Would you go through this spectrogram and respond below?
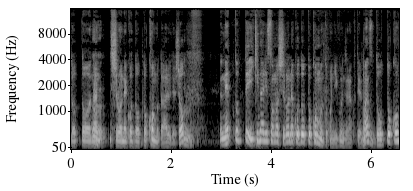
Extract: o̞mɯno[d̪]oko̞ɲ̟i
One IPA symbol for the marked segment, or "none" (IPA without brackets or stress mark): t̪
